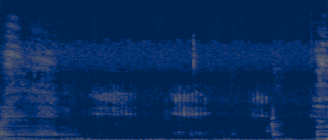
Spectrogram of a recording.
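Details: Domestic cat purring while being cuddled indoors: a steady, low, rumbling purr with an even pulsing rhythm throughout, quiet, with no other clear sounds.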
